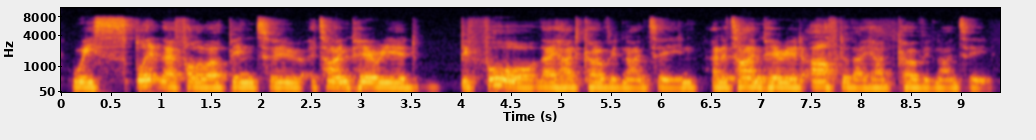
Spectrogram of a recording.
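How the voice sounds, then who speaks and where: Higher-pitched man, distant and dull-sounding. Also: darkish tone. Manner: measured, precise, methodical explaining. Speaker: researcher being interviewed. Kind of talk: explanatory interview answers.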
